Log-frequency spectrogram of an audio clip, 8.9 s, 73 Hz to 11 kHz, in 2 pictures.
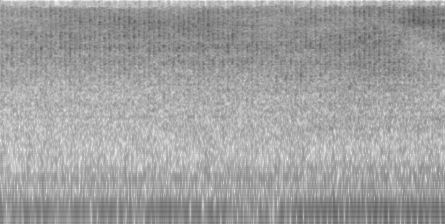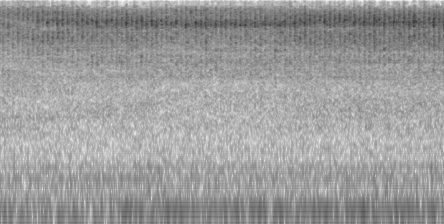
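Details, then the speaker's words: M38A1 Army truck, choked, warming up at idle: steady low idle with fast ticking puff; exhaust manifold leak, likely warped manifold, to be replaced with new manifold; exhaust manifold leak. "I worked on it before tried a couple things and uh it just seems there's some probably pretty good warpage to that exhaust manifold"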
